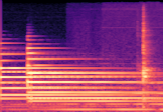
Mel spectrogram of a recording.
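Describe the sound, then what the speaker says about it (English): A doorbell chimes in a clear two-tone ding-dong, the second strike following about two seconds after the first, each tone ringing out and slowly decaying in a quiet room. "The doorbell goes"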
